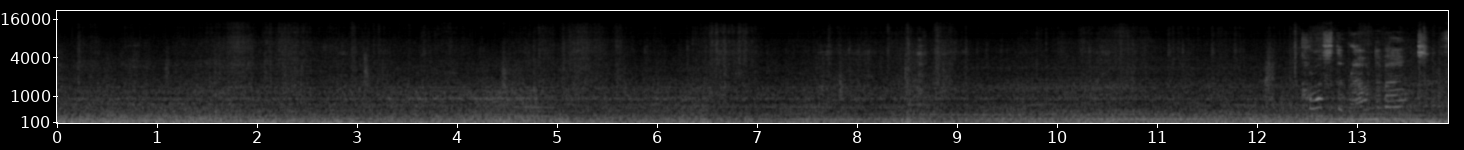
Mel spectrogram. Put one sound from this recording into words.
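Tyres roll on the road surface with a low rumble.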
